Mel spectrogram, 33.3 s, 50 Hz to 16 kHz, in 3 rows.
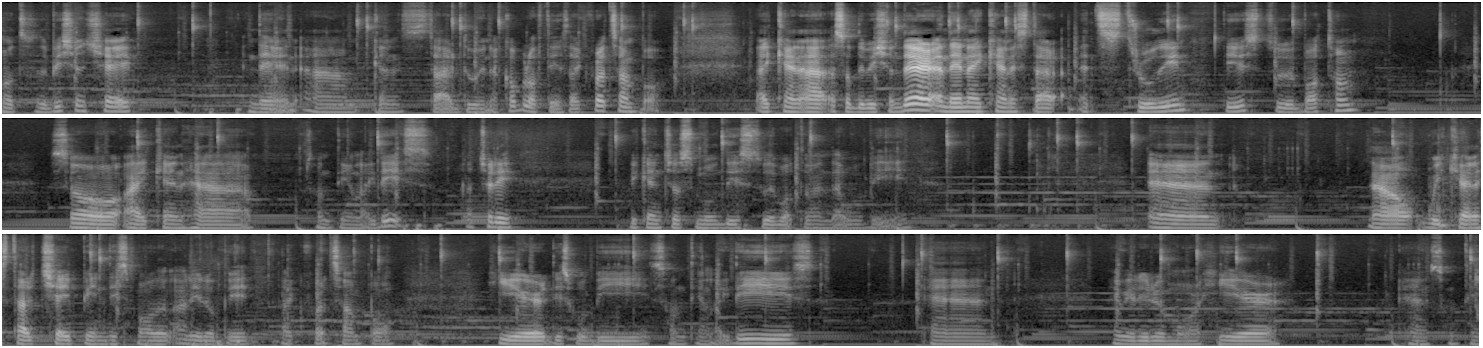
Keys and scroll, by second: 14.2 super+z, 24.0 alt+r.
